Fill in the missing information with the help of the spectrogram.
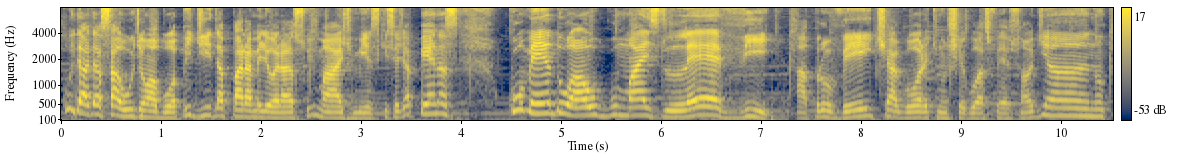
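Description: A man with a Brazilian Portuguese accent hosting an astrology channel. He reads the daily horoscope and pitches his services, speaking to the listener directly in an affectionate, upbeat way. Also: lively intonation, normal speed, faint music behind. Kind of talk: horoscope reading and sales pitch.

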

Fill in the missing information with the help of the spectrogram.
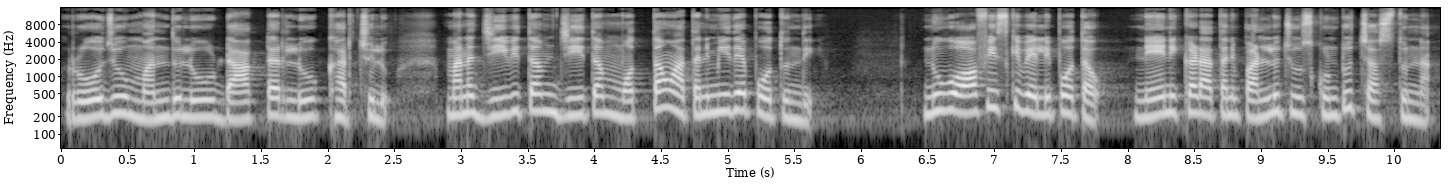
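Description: A woman voicing a harsh young daughter-in-law who scolds in a sharp, complaining tone. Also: medium pitch, steady tone, normal speed, clean tone, natural voice. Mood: angry.

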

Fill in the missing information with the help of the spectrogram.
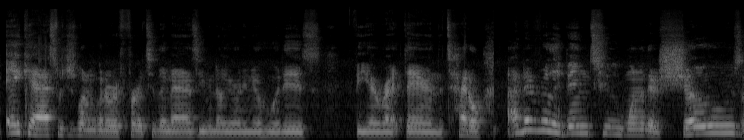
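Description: A man's voice: fairly high pitch, fairly bright tone. A tired young man talking casually to camera in his small bedroom, chatty and playful as he hosts a band interview. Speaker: music vlogger interviewing a band. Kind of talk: casual vlog talk to camera. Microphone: camera mic at close range.

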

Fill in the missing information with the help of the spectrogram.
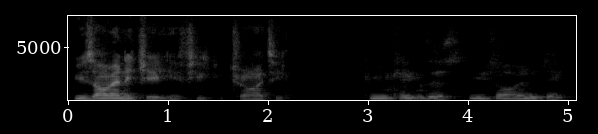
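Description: A man's voice: medium pitch, normal speed, mellow, dry recording. An English man investigating a haunted church, calling out to spirits and remarking on the building, filmed on a handheld phone. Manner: calls out firmly to spirits, then muses plainly. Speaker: paranormal investigator. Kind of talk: ghost-hunting commentary. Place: outdoors in a churchyard and inside a church porch. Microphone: handheld phone camera.

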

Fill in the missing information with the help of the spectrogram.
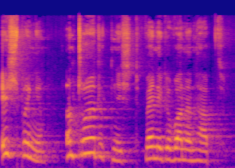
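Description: An urgent, commanding young boy wizard at a chess game, as a woman reads him aloud. He gives quick orders in a slightly raised voice, in a roomy-sounding storybook reading. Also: on the high side, animated, darkish tone, lightly acted.

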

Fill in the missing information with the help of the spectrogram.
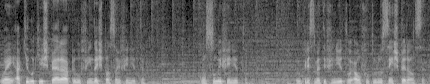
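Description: Over background game music, a Brazilian man reads a visual novel aloud as a streamer, commenting irreverently in slang. His medium-pitched voice is a little mellow and slightly fast.

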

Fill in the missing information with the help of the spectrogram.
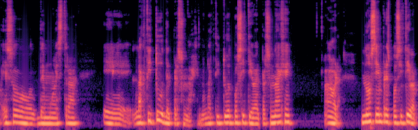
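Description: A teacher with a mellow, dark tone walks students through a lesson at an unhurried pace. The delivery is patient and halting, with repeated words and a questioning "no?" to check understanding. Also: mid-range voice. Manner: patient, often ends points with a questioning "no?". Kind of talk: online lesson explaining on screen.

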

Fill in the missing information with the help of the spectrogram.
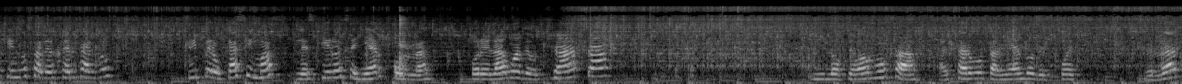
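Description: A woman's voice: sits high, normal speed, background noise. A middle-aged woman hosting a casual home cooking video, explaining each step to viewers in a homely way. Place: outdoor covered backyard kitchen.

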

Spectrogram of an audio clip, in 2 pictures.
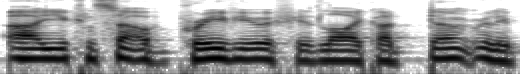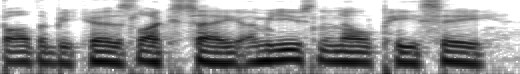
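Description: Male, low-pitched, tired, casual screen-recording walkthrough, unpolished and informal, dry close sound. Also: level tone, quick pace, darkish tone, no room sound. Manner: informal, unpolished, off-the-cuff explaining. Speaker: software tutorial presenter. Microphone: external microphone, close and dry.

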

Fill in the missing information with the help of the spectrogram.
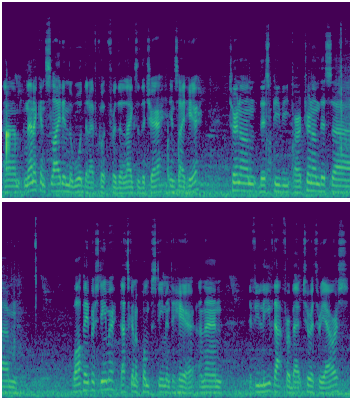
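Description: A man's voice: medium pitch, fairly even intonation, moderate pace. A man in his thirties explaining a DIY job casually to camera. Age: 30s. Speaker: DIY video maker. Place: outdoors on a city street. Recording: noisy outdoor city street.

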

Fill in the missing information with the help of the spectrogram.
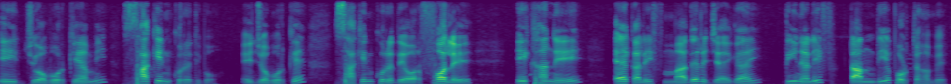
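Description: A man teaching Quran recitation in Bengali-accented speech. He spells each letter and vowel mark, then recites the words slowly. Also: mid-range voice, no room sound, studio quality. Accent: Bangladeshi Bengali. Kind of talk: step-by-step recitation lesson.

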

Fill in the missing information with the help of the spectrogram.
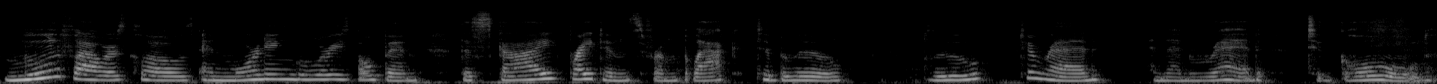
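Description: A woman voicing a gentle mother owl in a children's picture-book read-aloud, with a slow, soft, lulling delivery. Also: medium pitch. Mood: soothing.

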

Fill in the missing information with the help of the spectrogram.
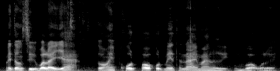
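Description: A man's voice: on the low side, expressive, moderate pace, darkish tone. A man delivering a casual, heated, scolding monologue to his fans. He is crude and keeps adding repeated filler tags. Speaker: online commentator addressing his fans.

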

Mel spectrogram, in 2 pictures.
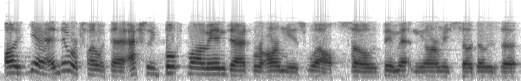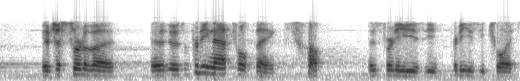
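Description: A man calls in to a radio show by phone and speaks earnestly on air, with many fillers and restarts. His medium-pitched voice moves at a quick pace, sounding tinny over the phone line with long reverb.

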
